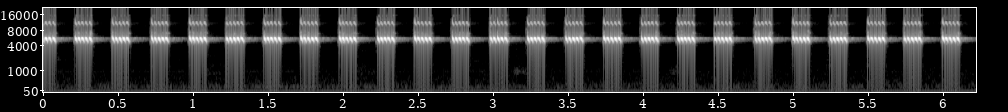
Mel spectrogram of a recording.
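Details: A male cricket on a summer evening gives crisp, high chirps at a steady pace of about four per second, each short pulse sharply separated by brief silence, no other animals or noise present.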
